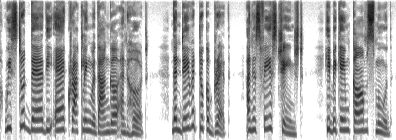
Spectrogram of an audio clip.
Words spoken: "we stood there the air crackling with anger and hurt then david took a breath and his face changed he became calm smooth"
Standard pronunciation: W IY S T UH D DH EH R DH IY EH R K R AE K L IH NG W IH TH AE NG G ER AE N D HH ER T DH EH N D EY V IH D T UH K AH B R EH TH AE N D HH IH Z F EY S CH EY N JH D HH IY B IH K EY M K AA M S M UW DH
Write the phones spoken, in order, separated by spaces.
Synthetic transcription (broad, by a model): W IY S T UH D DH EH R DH IY EH R K R AE K L IH NG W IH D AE NG G ER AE N D HH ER T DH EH N D EY V IH D T UH K AH B R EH T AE N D HH IH Z F EY S CH EY N JH D HH IY B IH K EY M K AA M S M UW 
